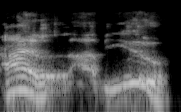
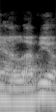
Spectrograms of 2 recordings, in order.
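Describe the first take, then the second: First: It is said tenderly, like to a lover. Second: It is said quickly, without much feeling.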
